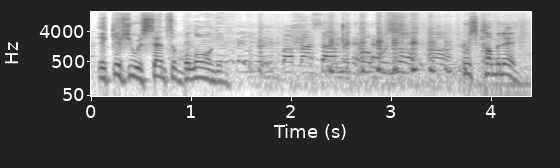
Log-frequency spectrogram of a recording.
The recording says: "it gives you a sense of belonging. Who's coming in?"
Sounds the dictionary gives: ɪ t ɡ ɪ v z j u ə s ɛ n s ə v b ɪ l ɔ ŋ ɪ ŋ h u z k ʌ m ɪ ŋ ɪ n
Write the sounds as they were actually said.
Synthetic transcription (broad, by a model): ɪ t ɡ ɪ v z j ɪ ə s ɛ n s ə v b ɪ l ɔ ŋ ɪ ŋ h u z k ʌ m ɪ ŋ ɪ n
